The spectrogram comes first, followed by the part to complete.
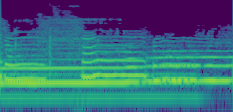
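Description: Several male voices humming in harmony over a steady low held drone, the upper voices stepping to new pitches a few times while the bass holds.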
